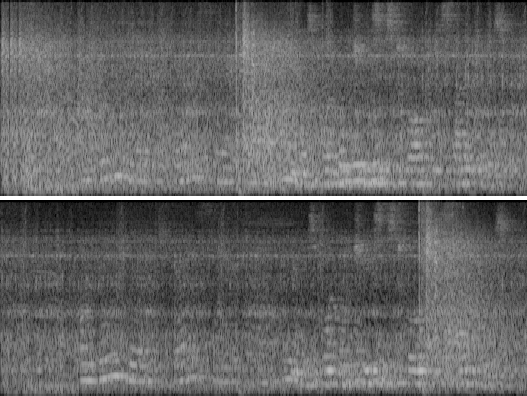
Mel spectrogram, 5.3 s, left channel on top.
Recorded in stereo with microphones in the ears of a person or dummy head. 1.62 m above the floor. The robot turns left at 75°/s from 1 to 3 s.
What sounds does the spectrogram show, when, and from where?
0.8 s a woman speaking: 100° right, 0.5 m; by 3.9 s 110° left, 0.5 m
2.9 s a woman speaking: 45° left (ahead or behind), 2.5 m; by 5.1 s 55° left (ahead or behind), 2.5 m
